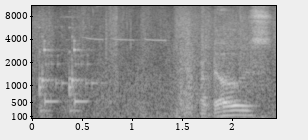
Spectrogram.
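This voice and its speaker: A man streaming a video game, commenting casually and thinking aloud in a low-key way. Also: huge pitch swings, drawn-out words, noisy background. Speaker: live streamer.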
